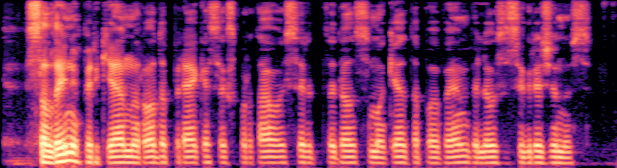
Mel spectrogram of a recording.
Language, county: Lithuanian, Vilnius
